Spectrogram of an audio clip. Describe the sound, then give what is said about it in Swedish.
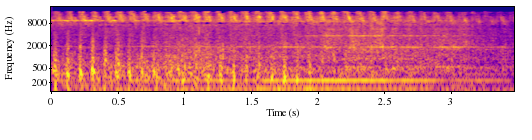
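A helicopter's rotor thumps in a steady, rapid pulse with a droning engine hum, fairly loud at first, then gradually easing off as it flies away to a nearby swimming spot after dropping off personnel. No one speaks. “Väl när personalen hoppat ur helikoptern så åker den till en närliggande badplats.”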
